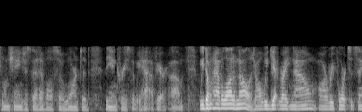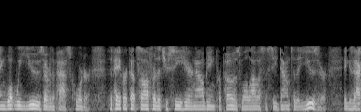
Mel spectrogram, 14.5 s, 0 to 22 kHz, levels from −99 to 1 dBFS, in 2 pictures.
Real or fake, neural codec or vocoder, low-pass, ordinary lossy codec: real; none; 7.2 kHz; AAC, 16 kbps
